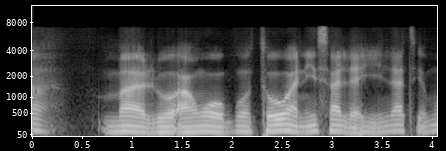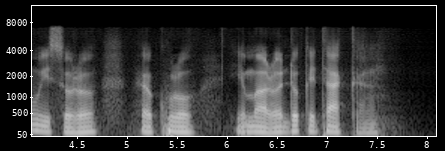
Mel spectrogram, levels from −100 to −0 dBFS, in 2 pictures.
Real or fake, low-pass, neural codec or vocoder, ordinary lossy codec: fake; 7.2 kHz; codec, 16 kHz, about 1 kbps, DyCAST, with the encoder's durations; none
